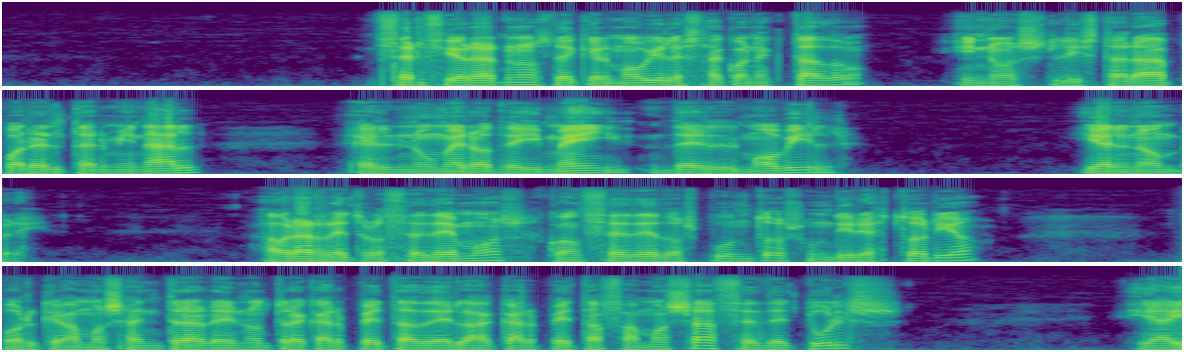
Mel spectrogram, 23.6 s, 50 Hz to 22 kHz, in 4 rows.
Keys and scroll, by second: 1.2 typing, 11.8-13.1 typing, 13.6 Return, 15.9 typing, 17.0-20.3 typing, 20.4 Return, 22.4 typing.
